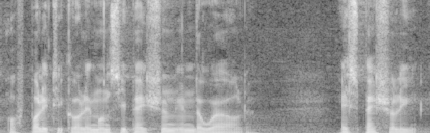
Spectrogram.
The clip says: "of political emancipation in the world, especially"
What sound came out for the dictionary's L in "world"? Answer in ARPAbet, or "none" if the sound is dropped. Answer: L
